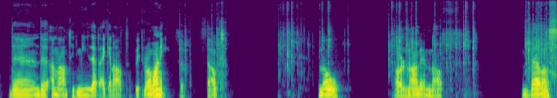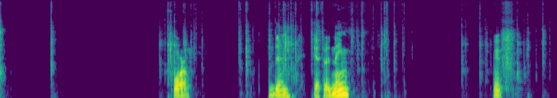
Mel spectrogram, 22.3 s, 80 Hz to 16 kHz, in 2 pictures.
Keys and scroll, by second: 4.2 Tab, 17.3 Return, 18.7 Return.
